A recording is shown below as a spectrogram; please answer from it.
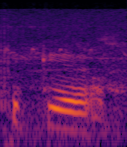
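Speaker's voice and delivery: calm the mare with a soft murmur; soothing horse praise. Real, not acted.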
